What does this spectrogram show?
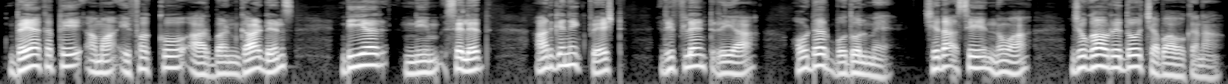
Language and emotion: Santali, neutral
